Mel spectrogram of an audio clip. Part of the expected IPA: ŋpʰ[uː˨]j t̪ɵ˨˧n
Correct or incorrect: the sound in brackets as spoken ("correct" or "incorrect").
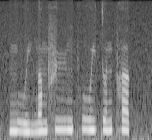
correct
